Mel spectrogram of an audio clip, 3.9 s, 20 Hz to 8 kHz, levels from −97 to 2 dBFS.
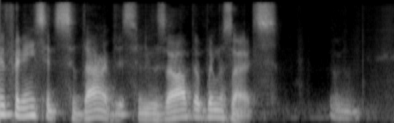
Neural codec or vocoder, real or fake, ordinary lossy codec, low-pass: codec, 16 kHz, 1 kbps, FreqCodec, larger model; fake; none; 7.2 kHz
